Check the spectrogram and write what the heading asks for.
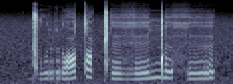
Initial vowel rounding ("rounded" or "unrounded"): rounded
